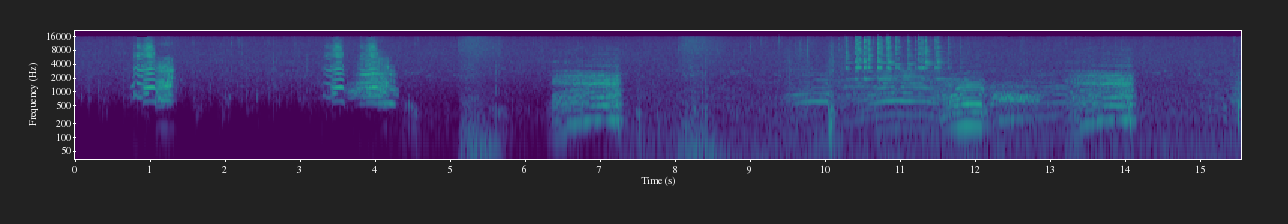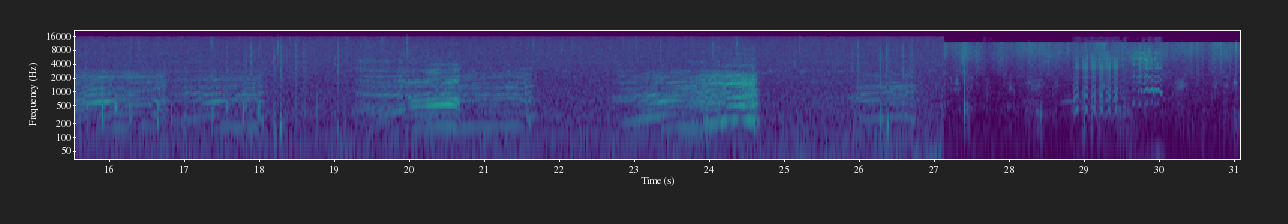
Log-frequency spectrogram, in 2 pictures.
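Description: Domestic geese honking, a few short calls in the first few seconds. Then cattle mooing: a string of long, low moos, some overlapping, through most of the rest.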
